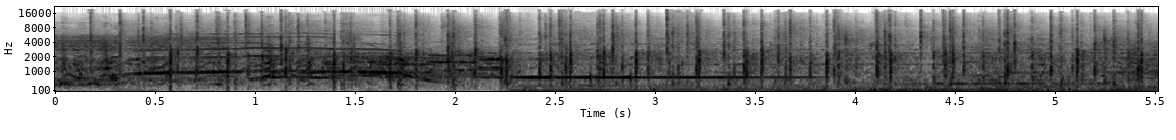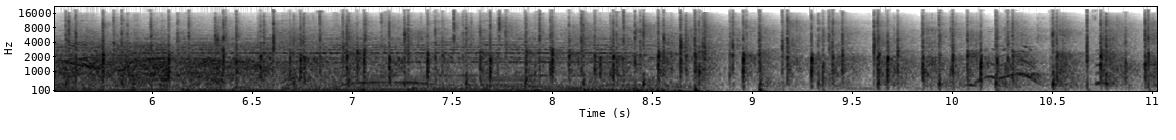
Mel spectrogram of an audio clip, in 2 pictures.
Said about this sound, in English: You know, you don't need to clap. No, it's fine.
